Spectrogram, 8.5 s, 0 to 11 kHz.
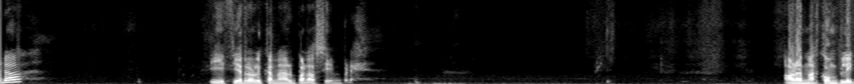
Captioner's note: pause 3.7s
